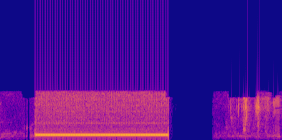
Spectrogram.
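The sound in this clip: A telephone ringback tone sounds once while a call waits to connect to an operator: a loud, steady buzz at one pitch lasting about two seconds, followed after a short silence by faint, brief voice-like sounds.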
